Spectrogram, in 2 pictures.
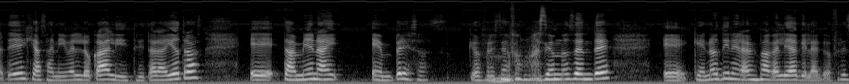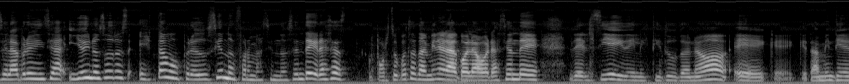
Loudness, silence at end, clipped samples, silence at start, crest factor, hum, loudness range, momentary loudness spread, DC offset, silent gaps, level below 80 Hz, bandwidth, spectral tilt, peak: -24 LUFS; 0 s; under 0.1%; 0 s; 18 dB; 50 Hz at -40 dBFS; 2 LU; 11 LU; under 0.1%; none; -42 dBFS; over 20 kHz; -5.5 dB/octave; -6 dBFS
